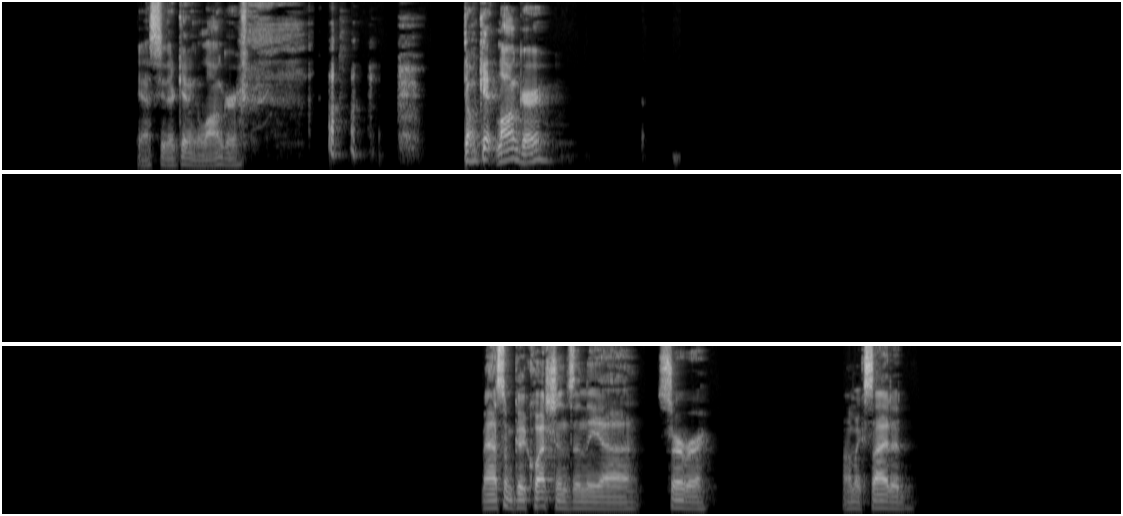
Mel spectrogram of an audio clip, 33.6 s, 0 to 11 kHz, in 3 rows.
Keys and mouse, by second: 1.3 right click, 19.8 right click, 23.7 right click, 25.0 right click, 29.6 right click.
